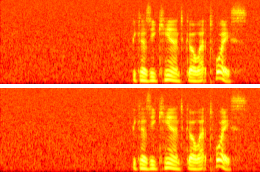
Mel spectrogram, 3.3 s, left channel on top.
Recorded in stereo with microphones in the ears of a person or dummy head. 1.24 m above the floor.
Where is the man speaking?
5° left (ahead or behind).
